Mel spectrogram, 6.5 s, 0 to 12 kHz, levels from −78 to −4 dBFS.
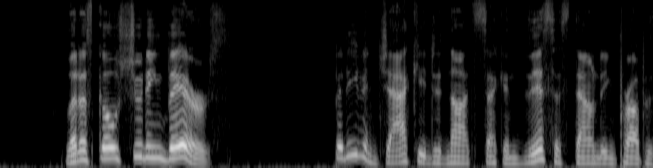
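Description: A metallic buzz runs through the speech from start to finish, giving it a robotic quality at around 100 Hz. This is overlap-add ripple: frames were rejoined with overlapping windows that don't sum evenly, so the level dips about 6 dB once per frame.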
